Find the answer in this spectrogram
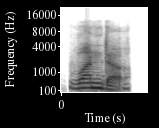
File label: "wonder", Indian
